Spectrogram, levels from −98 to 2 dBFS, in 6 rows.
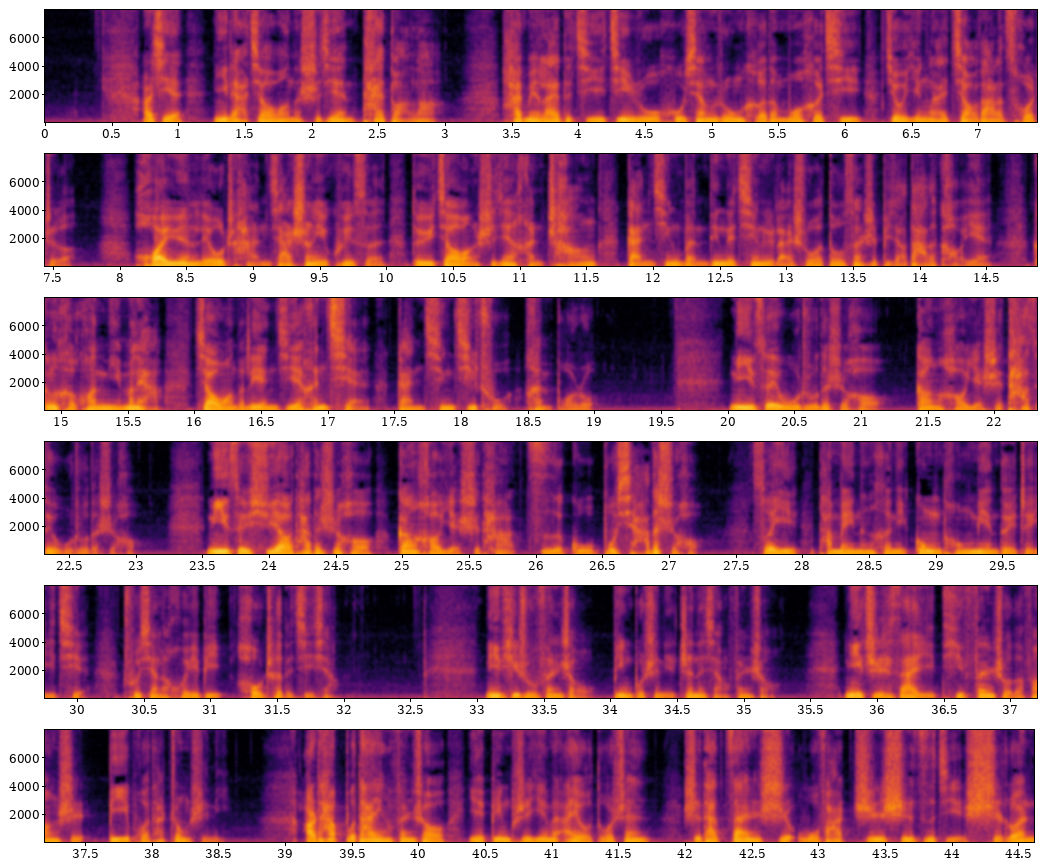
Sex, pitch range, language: male, 90-125 Hz, Chinese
